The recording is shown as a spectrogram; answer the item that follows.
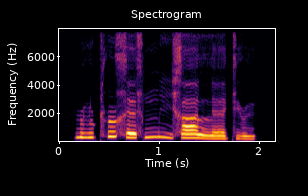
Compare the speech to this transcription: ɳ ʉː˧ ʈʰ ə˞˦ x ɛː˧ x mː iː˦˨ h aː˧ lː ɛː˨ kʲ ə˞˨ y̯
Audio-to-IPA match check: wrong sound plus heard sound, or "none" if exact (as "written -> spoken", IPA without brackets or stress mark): h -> x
